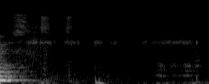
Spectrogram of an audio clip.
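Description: Chalk scratching on a blackboard in a few faint, brief strokes, just after a man's voice trails off.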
